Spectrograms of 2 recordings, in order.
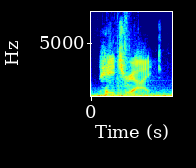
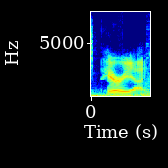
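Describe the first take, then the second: First: The name sounds like the word patriot. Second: The name sounds like perry plus eyed. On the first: The speaker calls it wrong. "I always want to say Patriot" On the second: The speaker calls it right. "but it's Perry-eyed"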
